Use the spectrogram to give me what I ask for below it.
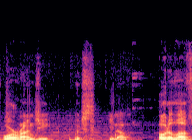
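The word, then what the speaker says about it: オレンジ: an orangey um because in Japanese that's how orange is pronounced or ranji which you know Oda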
